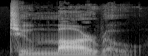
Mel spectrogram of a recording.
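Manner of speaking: "Tomorrow" slowly, MOR held long; stress on MOR. Shown as a demonstration. Teacher repeats the right emphasis, "Tomorrow" stressed on MOR. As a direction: lean hard on the middle syllable of "Tomorrow". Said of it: "the same with the next word".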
